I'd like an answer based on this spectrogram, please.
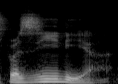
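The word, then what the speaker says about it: Brasília: pronounce the city correctly brasilia okay so in brazil in portuguese it's brasilia that's a city or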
